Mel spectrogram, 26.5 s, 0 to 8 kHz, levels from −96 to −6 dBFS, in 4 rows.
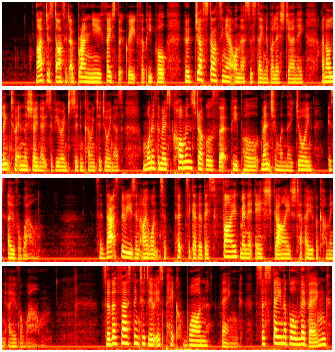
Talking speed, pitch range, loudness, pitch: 185 wpm, 135-175 Hz, -25 LUFS, 150 Hz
